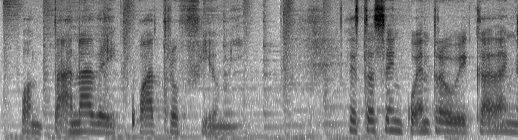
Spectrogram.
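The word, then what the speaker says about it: Fontana dei Quattro Fiumi: de los cuatro ríos o pronunciado en italiano Fontana de cuatro fumi esta se encuentra ubicada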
